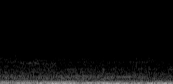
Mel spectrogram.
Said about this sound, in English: It's quite a bit of traffic as I'm trying to get out of the city and get into the freeway right now.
